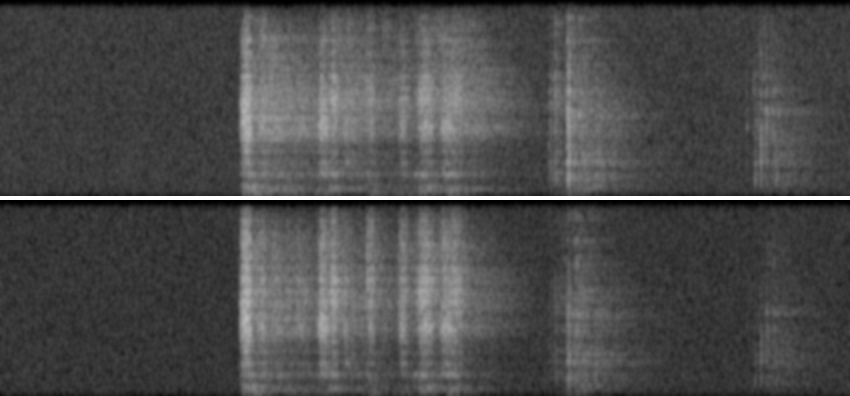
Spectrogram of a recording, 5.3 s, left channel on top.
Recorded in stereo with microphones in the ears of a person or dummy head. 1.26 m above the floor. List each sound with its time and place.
1.5 s writing: 20° right (ahead or behind), 1.6 m
3.4 s crushing: 45° left (ahead or behind), 6 m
